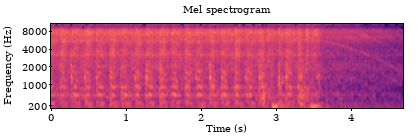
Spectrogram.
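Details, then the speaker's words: 1997 Mitsubishi Eclipse GSX cranking with fuel unplugged for compression test: steady starter cranking about three compression beats a second, never fires, then winds down; car has a wiring problem. "Should probably unplug the so it's not getting fuel. Crank it a couple times, get the fuel out of there if there is any."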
